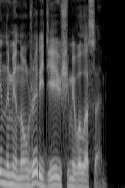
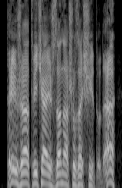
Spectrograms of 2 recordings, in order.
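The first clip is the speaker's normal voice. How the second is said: pointed, raised-pitch question with venom; venomous; 5 semitones higher, 4 dB louder than usual. A narrator's reading. Baron questions the one responsible for protection, venomously. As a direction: needle them with a venomous edge. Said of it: "В голосе хозяина замка появились ядовитые нотки".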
